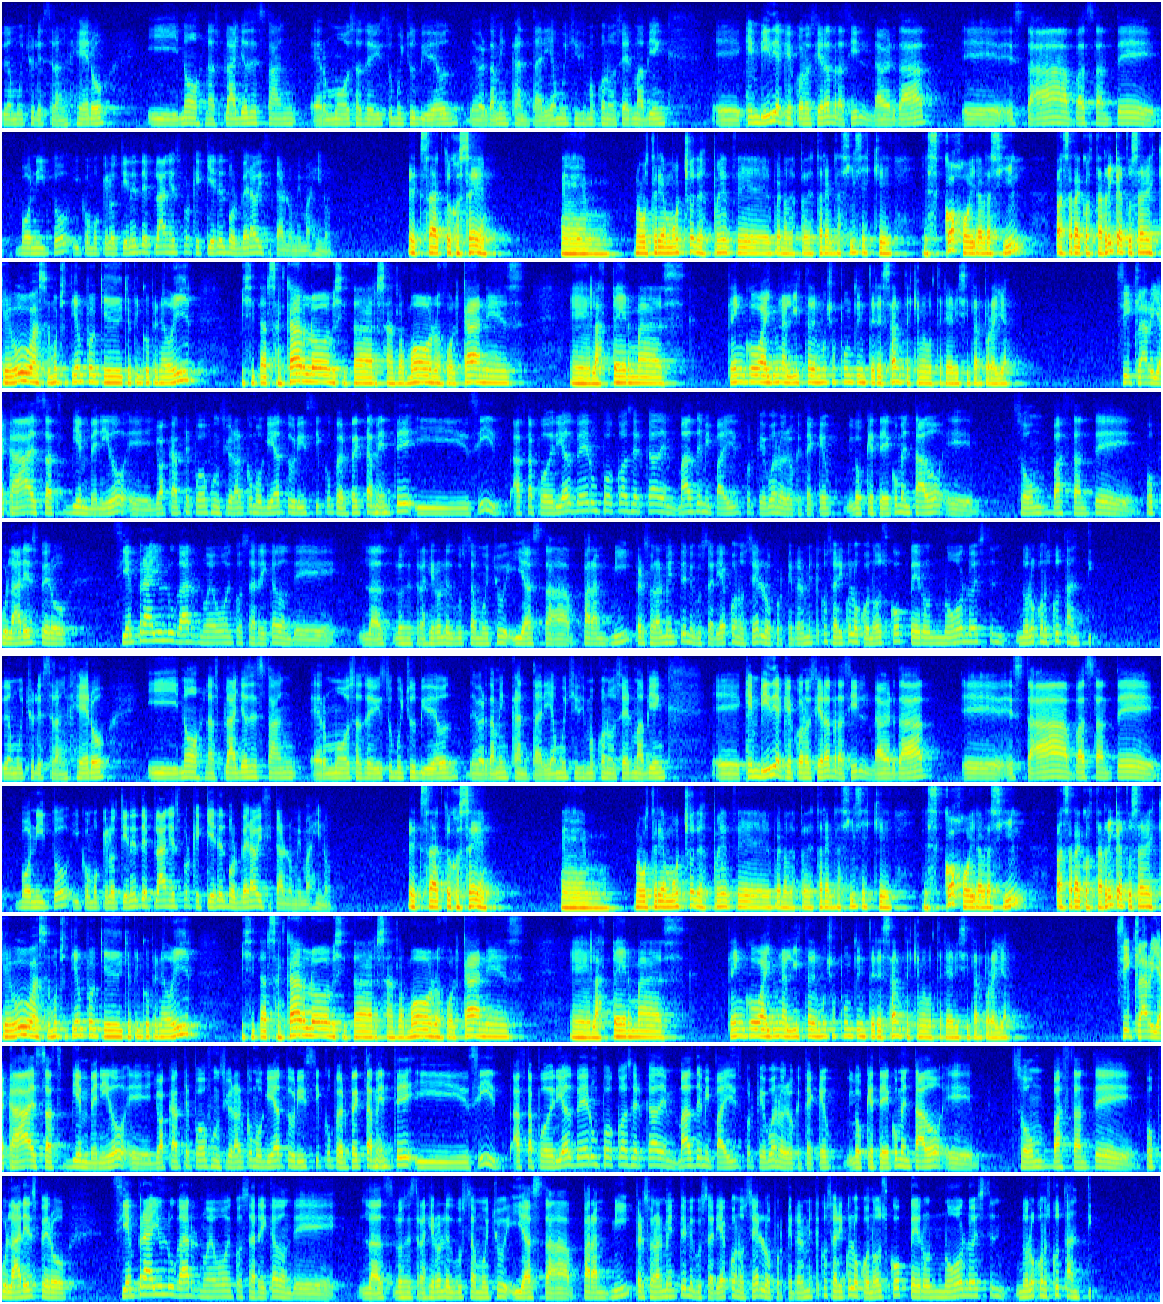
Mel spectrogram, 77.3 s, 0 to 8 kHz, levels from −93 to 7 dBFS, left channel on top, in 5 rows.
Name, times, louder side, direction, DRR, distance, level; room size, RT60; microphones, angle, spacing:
voice 1, 0.0-1.4 1.9-9.2 9.5-12.3 12.8-19.9 45.8-59.4 59.8-62.7 63.3-66.3 66.6-76.3, right 3 dB, 45° right, 14 dB, 0.8 m, -33 dB
voice 2, 20.9-21.9 22.9-23.6 23.9-27.3 27.7-29.0 29.5-33.5 34.1-37.7 38.5-39.9 40.6-44.3, equal, 10° left, 11 dB, 0.8 m, -23 dB
15.5 x 12.5 x 7.6 m, 0.77 s
head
